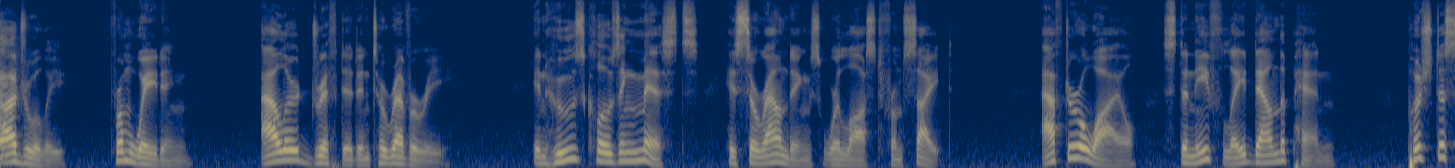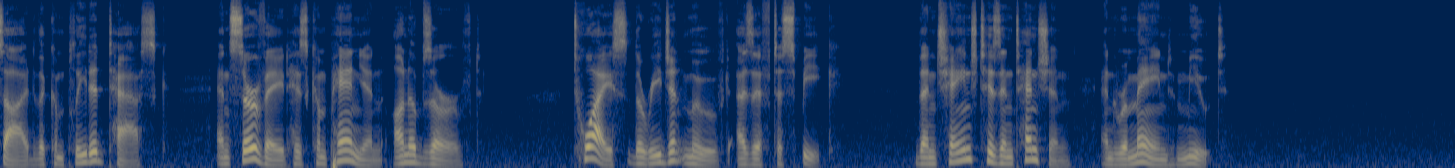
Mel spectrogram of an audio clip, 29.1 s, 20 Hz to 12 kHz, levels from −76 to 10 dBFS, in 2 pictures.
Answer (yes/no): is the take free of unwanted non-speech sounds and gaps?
yes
